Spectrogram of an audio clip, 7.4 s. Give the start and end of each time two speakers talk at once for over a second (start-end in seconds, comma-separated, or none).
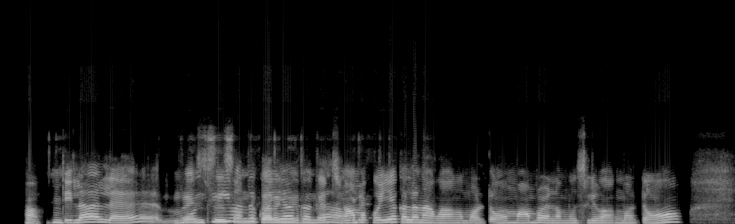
1.8-4.3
